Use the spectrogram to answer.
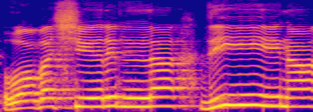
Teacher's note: را کے نیچے زیر ہے، اس کو باریک پڑھنا ہے، اس کو موٹا نہیں پڑھنا۔ آگے لام پھر مشدد ہے اور اس کے اوپر زبر ہے، لام اور را دونوں کو ساتھ میں ملا کے پڑھیں گے، جیسے وبشر الذین، زال کا خیال رکھنا ہے، اس کو باریک پڑھنا ہے، اس کو زا نہیں پڑھنا، سیٹی نہیں بجانی۔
